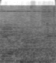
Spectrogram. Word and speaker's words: Buick: It's pronounced Buick.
